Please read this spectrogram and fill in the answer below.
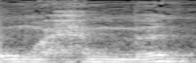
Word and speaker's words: Mohammed: Bon, pour répondre à votre souci bon, je prononcerai Mohammed carrément avec le H guttural puisque je parle arabe et je fais aussi des débats en arabe, c'est pas le problème.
